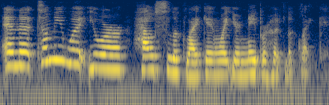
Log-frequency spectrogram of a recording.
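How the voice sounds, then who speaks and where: A woman conducting an oral history interview, asking questions and answering with short, gentle acknowledgements. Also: a little high, big pitch swings, measured pace.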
